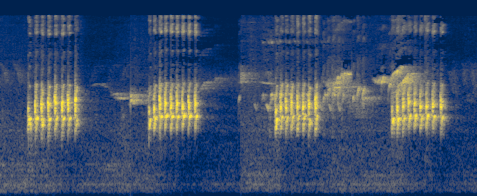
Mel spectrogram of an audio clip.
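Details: Lure call of the sooty-headed bulbul (trucukan): four separate rattling bursts of rapid notes, each under a second, spaced about two seconds apart, with faint rising whistles between the later bursts.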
